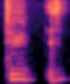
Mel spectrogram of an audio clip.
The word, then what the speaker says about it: Thy: We've got Danish from the two distillery. Although it's spelled T-Y-E. It's spelled Thy, but it's pronounced two.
